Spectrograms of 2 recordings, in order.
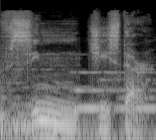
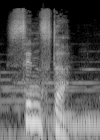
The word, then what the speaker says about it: Sinchester: But Elliot Thomas was still stuck down on Earth in the boring town of Sinchester. Sinster. What? It's pronounced Sinster. How do you know? My cousin's from Sinster.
